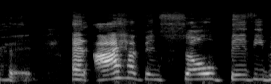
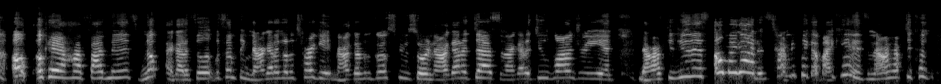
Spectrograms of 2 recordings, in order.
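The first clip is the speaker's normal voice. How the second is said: higher, hurried rattling off of chores; acted-out overwhelm, pitched up and busy; frantic inner monologue; 5 semitones higher, faster than usual. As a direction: rush through a mounting mental to-do list. Acting out frantic inner to-do list.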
